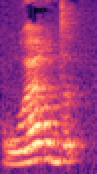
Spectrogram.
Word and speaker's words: word: Ok, mais on n'entend pas du tout de O. Donc attention, c'est pas parce qu'on écrit un mot avec un O qu'on va prononcer work et word. Word, j'arrive pas à le dire. Donc un document Word, en plus à la française on le prononce déjà un peu avec un E, mais c'est word.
